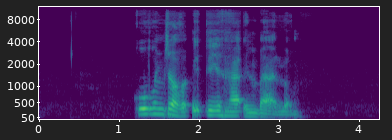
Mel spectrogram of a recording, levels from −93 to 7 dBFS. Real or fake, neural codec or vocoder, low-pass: fake; codec, 44.1 kHz, 2.6 kbps, SNAC; 10.8 kHz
